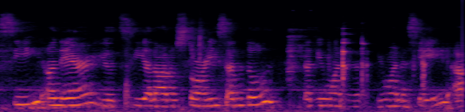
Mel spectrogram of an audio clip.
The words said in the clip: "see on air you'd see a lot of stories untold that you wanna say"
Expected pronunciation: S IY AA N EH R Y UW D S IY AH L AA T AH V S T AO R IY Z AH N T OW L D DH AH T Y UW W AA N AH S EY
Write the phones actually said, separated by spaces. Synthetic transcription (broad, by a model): S IY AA N EH R Y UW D S IY AH L AA T AH V S T AO R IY S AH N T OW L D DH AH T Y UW W AA N AH S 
